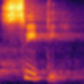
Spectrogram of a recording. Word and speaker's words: city: Carpet, careful, corner, city. Here everywhere C is pronouncing as a Ka sound and only here C, city.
